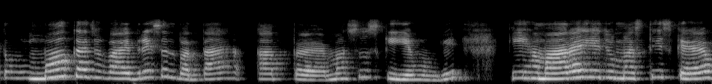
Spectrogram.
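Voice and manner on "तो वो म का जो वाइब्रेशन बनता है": ordinary delivery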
